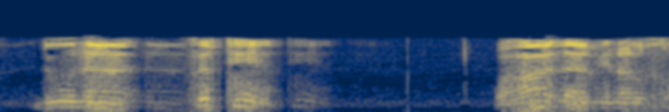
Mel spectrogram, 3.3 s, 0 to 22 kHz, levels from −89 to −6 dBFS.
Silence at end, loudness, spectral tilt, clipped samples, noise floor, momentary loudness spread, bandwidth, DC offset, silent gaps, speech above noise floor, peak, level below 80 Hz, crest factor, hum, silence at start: 0 s; -11 LUFS; -2.5 dB/octave; under 0.1%; -62 dBFS; 14 LU; 6 kHz; under 0.1%; none; 47 dB; 0 dBFS; -52 dBFS; 16 dB; none; 0.2 s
